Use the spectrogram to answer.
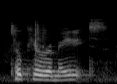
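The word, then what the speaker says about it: topiramate: Topramate.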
